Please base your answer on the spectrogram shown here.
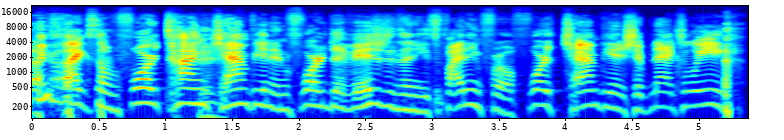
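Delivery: high, loud retelling of an amazed coach; excited coach. Retold or imitated. Coach reveals opponent's titles to fighter, excited and loud. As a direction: crank it up, voicing the astonished coach.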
